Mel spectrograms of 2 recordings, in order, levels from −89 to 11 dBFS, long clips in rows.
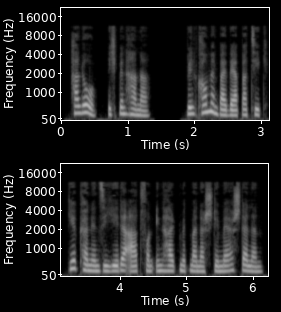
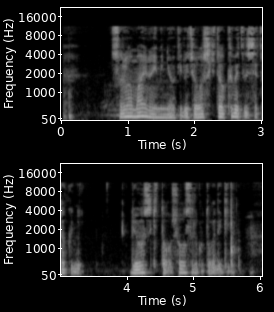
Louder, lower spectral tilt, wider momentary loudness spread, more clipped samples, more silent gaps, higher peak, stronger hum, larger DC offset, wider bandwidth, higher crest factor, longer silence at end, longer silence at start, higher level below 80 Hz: about the same, -24 LUFS vs -24 LUFS; first, -6 dB/octave vs -3.5 dB/octave; second, 6 LU vs 14 LU; neither; first, 1.40-1.79 s vs none; about the same, -8 dBFS vs -6 dBFS; neither; neither; about the same, 12 kHz vs 11.5 kHz; second, 16 dB vs 22 dB; about the same, 0.1 s vs 0.15 s; about the same, 0.15 s vs 0.05 s; second, -68 dBFS vs -54 dBFS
